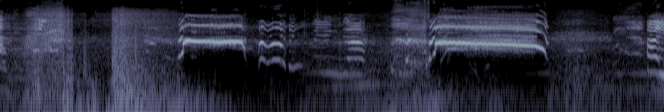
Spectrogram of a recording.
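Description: Women screaming while they are flung on a Slingshot reverse-bungee ride: breathy shrieks, a short high held scream, some small wavering whimpers, then a long high scream that sinks slightly in pitch and stops suddenly.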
